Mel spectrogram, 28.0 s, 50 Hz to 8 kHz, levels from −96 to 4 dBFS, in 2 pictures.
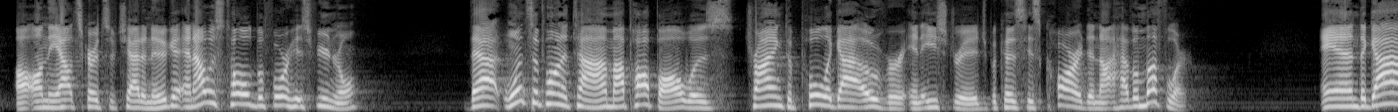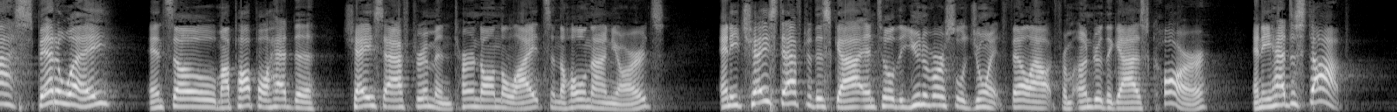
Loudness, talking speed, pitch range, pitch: -15 LUFS, 180 wpm, 165-220 Hz, 190 Hz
